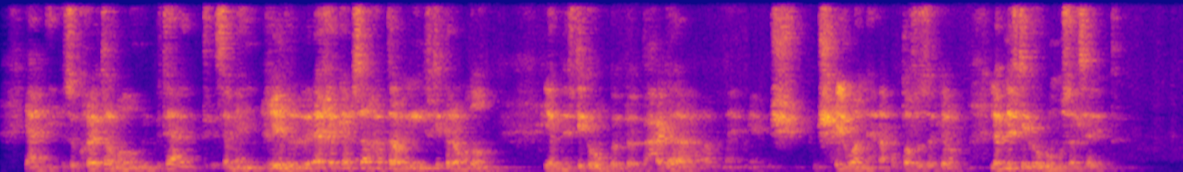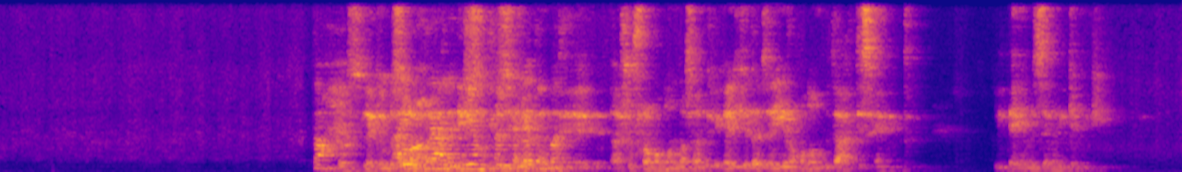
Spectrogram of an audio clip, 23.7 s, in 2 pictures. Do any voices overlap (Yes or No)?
Yes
